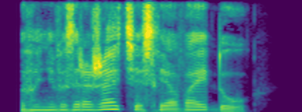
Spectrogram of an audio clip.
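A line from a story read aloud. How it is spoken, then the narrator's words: Hesitant, fearful question. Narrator (Russian): Неуверенно спросила я, боясь даже заглянуть внутрь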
